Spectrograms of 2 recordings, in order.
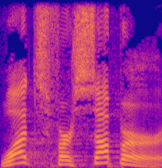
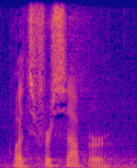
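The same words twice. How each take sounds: First: It is said very loudly. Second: It is said at normal volume.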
